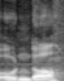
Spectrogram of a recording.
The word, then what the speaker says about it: Odendall: my name is joe odendall with a d hard to go anywhere in this town and have it pronounced correctly there is a d in my name uh first of all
